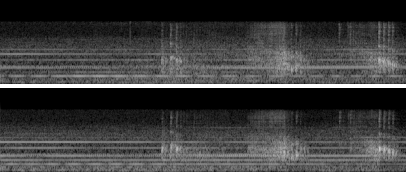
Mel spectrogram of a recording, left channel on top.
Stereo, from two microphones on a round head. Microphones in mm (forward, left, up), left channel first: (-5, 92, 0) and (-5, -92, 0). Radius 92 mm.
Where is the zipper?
80° left, 5 m.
